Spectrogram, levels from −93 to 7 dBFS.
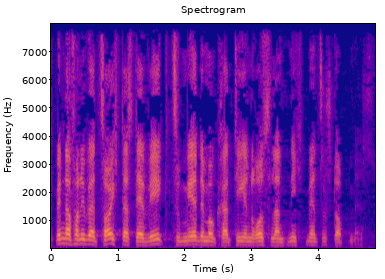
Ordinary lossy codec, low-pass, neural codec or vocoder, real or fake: none; none; none; real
